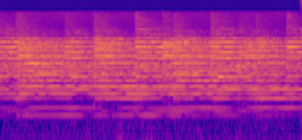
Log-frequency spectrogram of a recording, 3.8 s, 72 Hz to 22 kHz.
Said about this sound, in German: 2 Jahre vor der Weihe wurden bereits 3 Glocken im westfälischen Gescher gegossen, die die Namen Christus, Maria und Petrus mit entsprechenden Inschriften tragen.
